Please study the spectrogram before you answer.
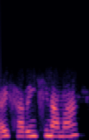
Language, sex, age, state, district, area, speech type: Bodo, female, 45-60, Assam, Kokrajhar, rural, conversation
